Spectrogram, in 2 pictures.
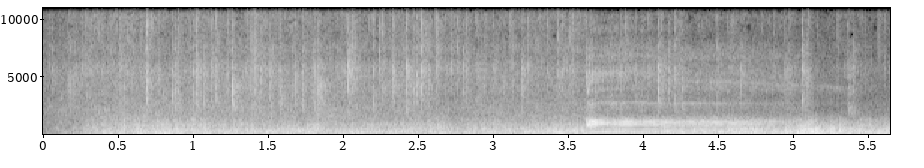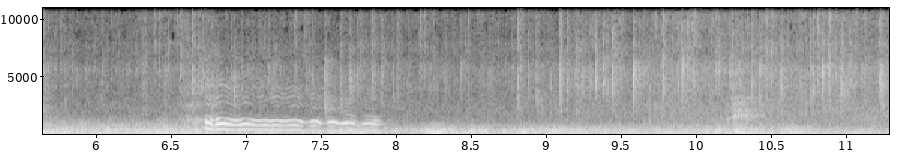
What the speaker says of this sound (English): And the thunder.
